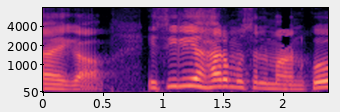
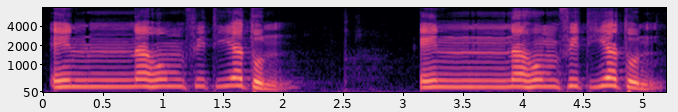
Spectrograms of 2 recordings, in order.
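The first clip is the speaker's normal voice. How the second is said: slow recitation with a long humming n; tajweed recitation; 4 semitones higher, slower than usual. Shown as a demonstration. Teacher models an easy verse, measured tajweed. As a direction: recite it evenly, holding the doubled n.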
